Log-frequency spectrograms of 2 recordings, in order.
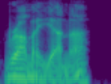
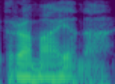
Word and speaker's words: Ramayana: Ramayana is often pronounced in the West as Ramayana. That's a mispronunciation. But we say Ramayana in the Vedic language.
